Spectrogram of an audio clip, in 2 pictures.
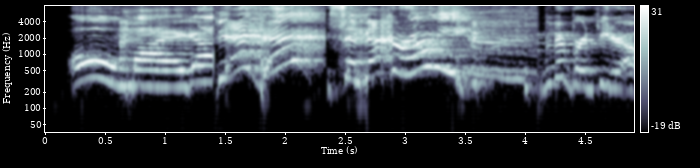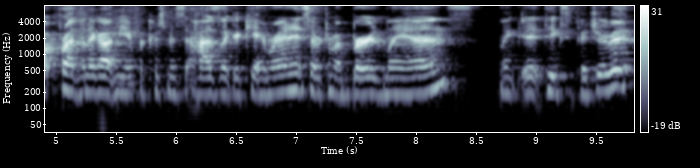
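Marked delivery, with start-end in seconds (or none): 0.2-4.2 put-on excitement, very high, loud, and drawn out. Imitating Mia watching the penguin live cam: imitating Mia when excited. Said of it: "this is my impression of Mia when she's excited".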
